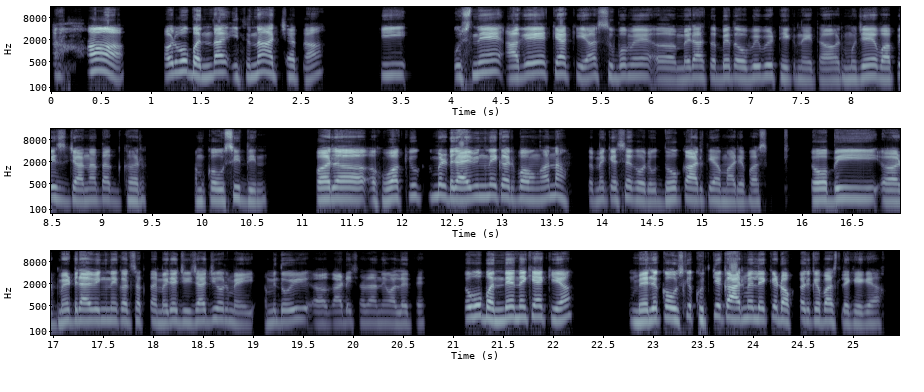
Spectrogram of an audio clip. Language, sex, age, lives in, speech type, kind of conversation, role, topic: Hindi, male, 25-29, India, conversation, podcast, guest, Agar tumhari local logon se dosti hui ho, toh koi yaadgar kahani kya hai?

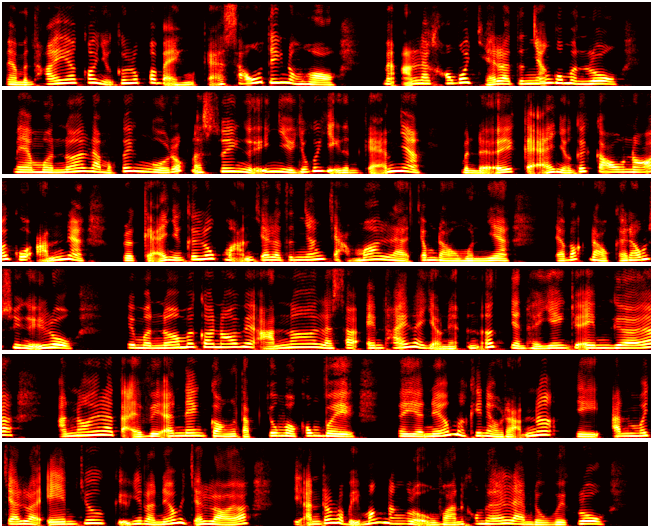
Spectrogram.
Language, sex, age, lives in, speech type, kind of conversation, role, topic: Vietnamese, female, 25-29, Vietnam, conversation, advice, user, Làm sao để giao tiếp hiệu quả khi có mâu thuẫn trong tình yêu?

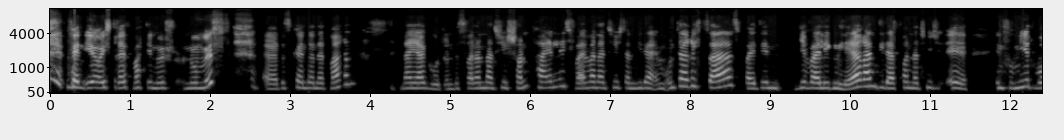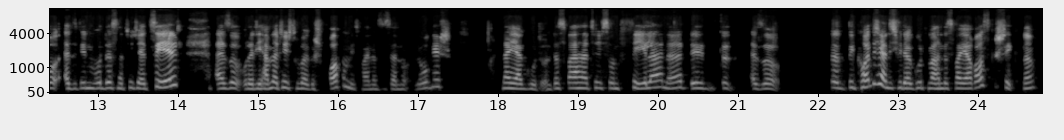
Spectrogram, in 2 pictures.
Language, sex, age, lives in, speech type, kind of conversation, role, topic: German, female, 40-44, United States, conversation, unstructured, none, Was würdest du tun, wenn du einen Fehler nicht wiedergutmachen kannst?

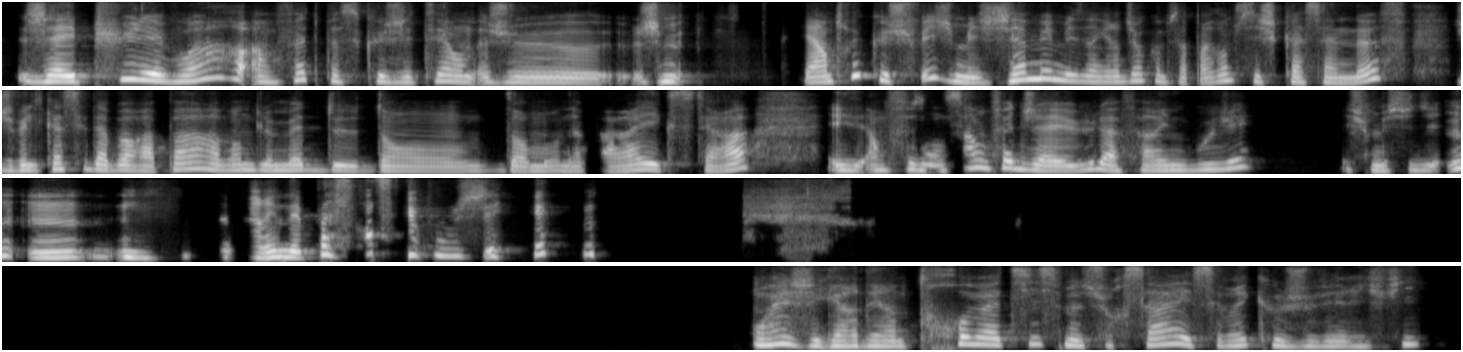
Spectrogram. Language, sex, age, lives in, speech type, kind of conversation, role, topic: French, female, 25-29, France, conversation, podcast, guest, Comment as-tu commencé la pâtisserie et quelles astuces t’ont le plus aidé·e ?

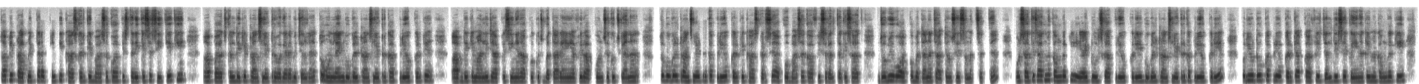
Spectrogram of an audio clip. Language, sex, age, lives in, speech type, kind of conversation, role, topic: Hindi, male, 20-24, India, conversation, advice, advisor, मैं अपने काम में भरोसा और विश्वसनीयता कैसे बढ़ाऊँ?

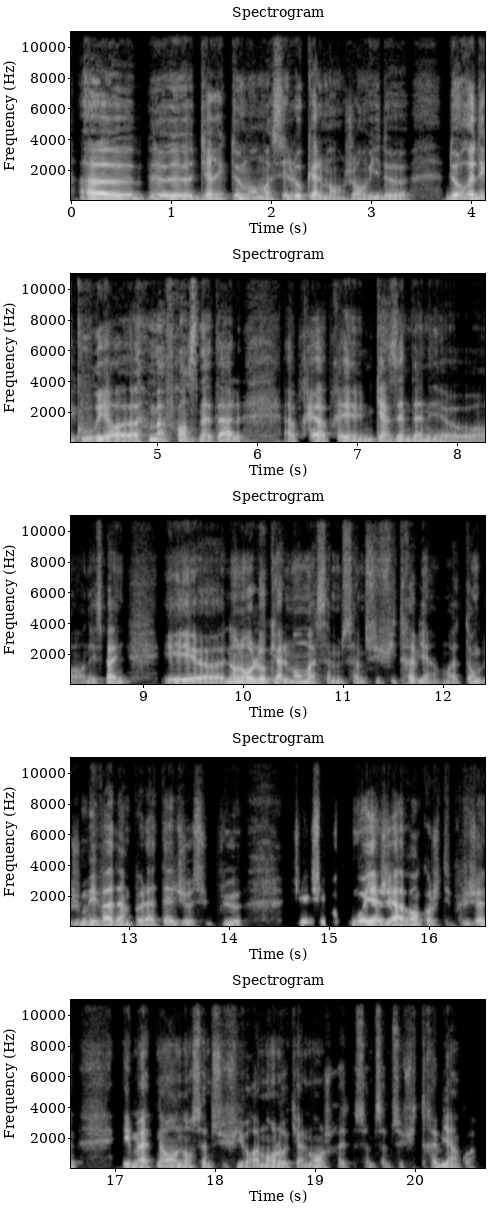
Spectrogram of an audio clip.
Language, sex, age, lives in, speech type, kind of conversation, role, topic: French, male, 40-44, France, conversation, advice, user, Comment trouver du temps libre pour voyager sans bouleverser mon travail et ma vie?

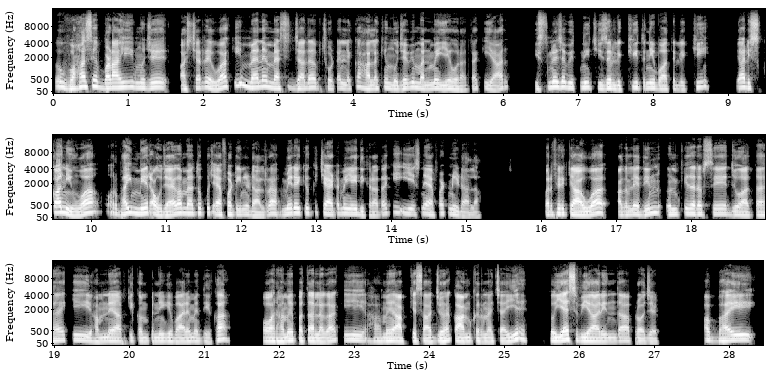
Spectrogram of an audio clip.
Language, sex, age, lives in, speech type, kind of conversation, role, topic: Hindi, male, 20-24, India, conversation, podcast, guest, Short aur clear messages se logon ka trust kyun badhta hai?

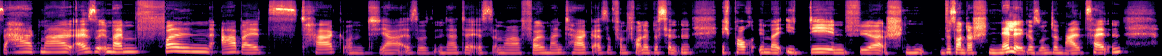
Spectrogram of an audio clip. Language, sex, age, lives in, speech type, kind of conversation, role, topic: German, female, 40-44, Germany, conversation, advice, user, Wie finde ich schnelle, gesunde Mahlzeiten, wenn ich wenig Zeit zum Kochen habe?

